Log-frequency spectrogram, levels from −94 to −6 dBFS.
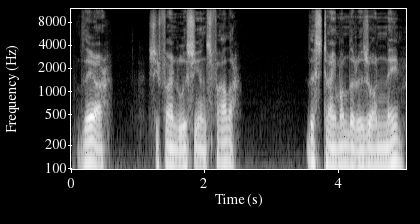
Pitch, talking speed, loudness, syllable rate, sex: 95 Hz, 130 wpm, -18 LUFS, 4.5 syllables/s, male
